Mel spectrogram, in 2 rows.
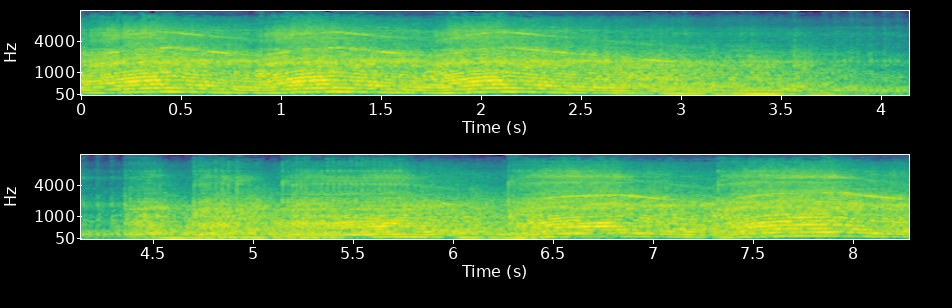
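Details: Pocket bike / mini bike small two-stroke with Dellorto SHA 15mm carburettor, first start on oil-rich fuel mix, some smoke and small exhaust leak; buzzes and revs freely in crisp clean blips, running normally.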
